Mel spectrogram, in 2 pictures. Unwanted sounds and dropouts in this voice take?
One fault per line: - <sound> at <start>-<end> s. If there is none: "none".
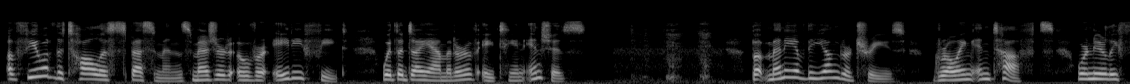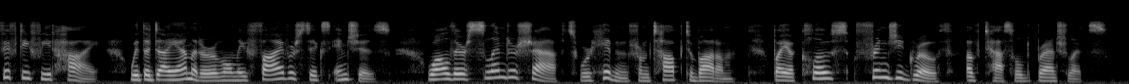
- sniff at 6.3-7.2 s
